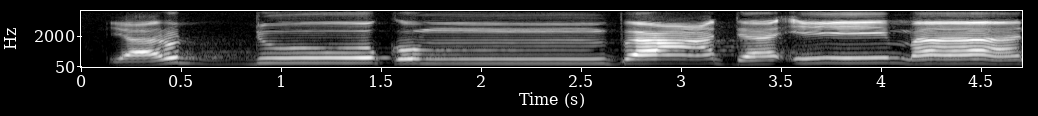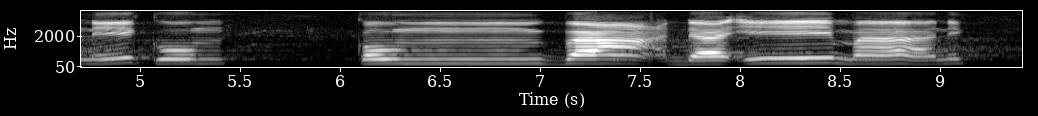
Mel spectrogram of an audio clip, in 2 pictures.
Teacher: Mim mati berjumpa dengan ba dibaca ifa syafawi, tutup bibirnya. · Kum tidak boleh kum ba'da imanikum, harus ada tekanannya macam bacaan ikhfa. Karena bacaan ikhfa syafawi, maka ditekan dan sekaligus sambil menutup dua bibir kita. Didengungkan terus sambil menutup bibir kita.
